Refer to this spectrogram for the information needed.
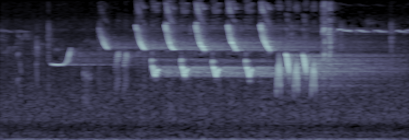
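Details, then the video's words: Bird song recorded in the wild, a series of bright downslurred whistles repeated several times a second, overlapping with higher thin notes and ending in a long, high, steady whistle. "Kicauan Burung Cerminkan Suasana Damai"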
